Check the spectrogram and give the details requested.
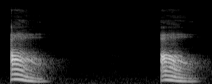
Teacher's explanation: Your jaw should be slightly open and your lips in a neutral position, and say ah. Now glide to a weak uh sound by moving the tongue upwards and backwards, and the lips move to become more rounded. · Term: ow sound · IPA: /aʊ/, ʌ → ʊ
